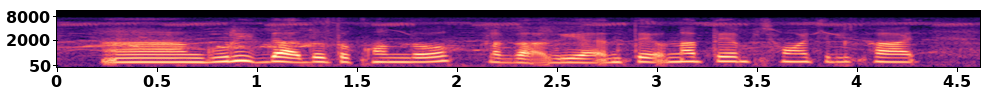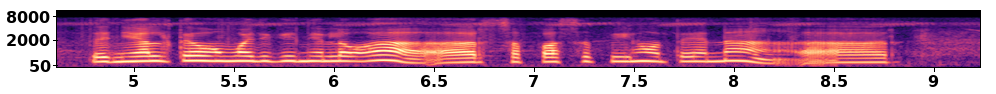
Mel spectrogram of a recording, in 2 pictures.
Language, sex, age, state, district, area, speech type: Santali, female, 45-60, West Bengal, Birbhum, rural, spontaneous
